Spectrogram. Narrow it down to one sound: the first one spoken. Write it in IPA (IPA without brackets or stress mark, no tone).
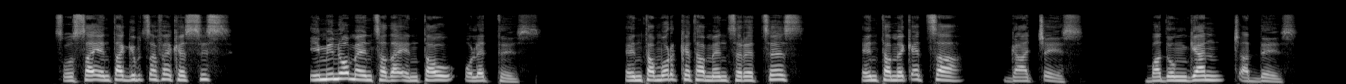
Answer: t͡sʼ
